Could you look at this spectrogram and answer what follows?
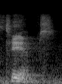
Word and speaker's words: Thames: lady yes yes and the name is spelled t-h-a-m-e-s it's pronounced Thames Tims and your information is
